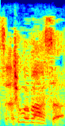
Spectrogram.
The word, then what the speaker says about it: Tuivasa: Hey, and what is Tuivasa? How do you pronounce his last name? Tuivasa.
